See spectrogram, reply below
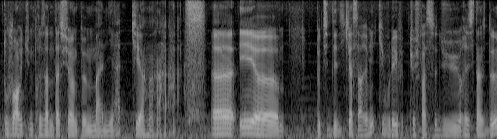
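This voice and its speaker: Over a video game, a young gaming host keeps up a loose, joking live commentary, using lots of fillers and poking fun at himself. He speaks on the low side, and a slight hiss or hum can be heard.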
